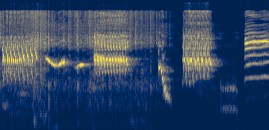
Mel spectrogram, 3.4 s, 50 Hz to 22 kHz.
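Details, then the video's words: A Javan pied starling in full song gives grating, buzzy rasps broken by a short wavering whistle and a steeply falling note; a canary-tutoring lure recording. "Pancingan Jam 5 !! Jalak Suren Tio Gacor Isian Full Cocok Buat Masteran Burung Kenari"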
